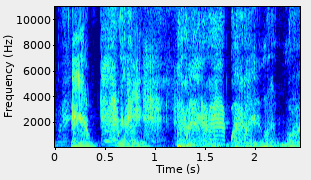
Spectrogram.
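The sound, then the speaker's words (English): A person imitates a cartoon duck, producing garbled, raspy quacking speech in a steady stream of nasal, buzzy syllables, fairly loud, with a brief pause near the middle. “He has a Donald Duck voice.”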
